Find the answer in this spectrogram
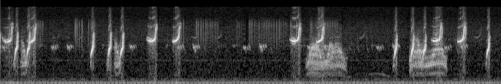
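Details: Quail sounds used as a lure for hunting quails: rapid high sharp chirps and clipped whistled notes, broken by a couple of buzzy, nasal harmonic bursts.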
